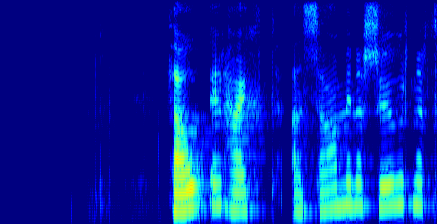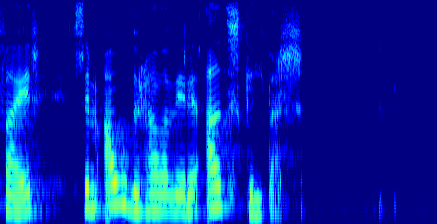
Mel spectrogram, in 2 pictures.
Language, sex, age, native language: Icelandic, female, 30-39, Icelandic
